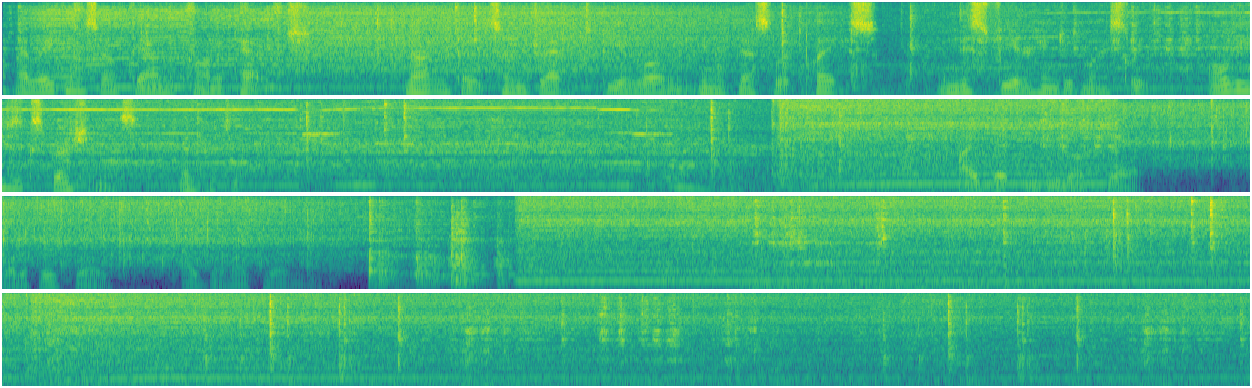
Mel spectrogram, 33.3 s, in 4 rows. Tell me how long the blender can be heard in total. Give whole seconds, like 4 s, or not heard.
29 s.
